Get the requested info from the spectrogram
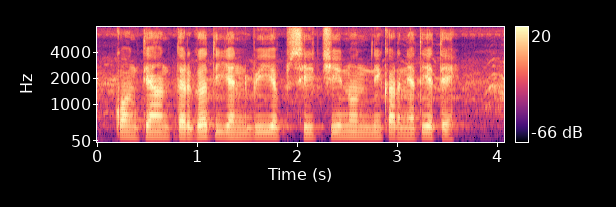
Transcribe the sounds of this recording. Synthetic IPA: kõnt̪jaənt̪əɾɡət̪jənbiepsit͡ɕinond̪nikəɾɳjat̪jet̪e

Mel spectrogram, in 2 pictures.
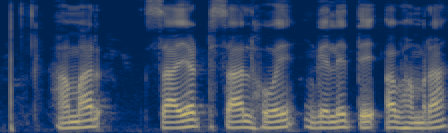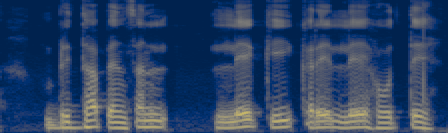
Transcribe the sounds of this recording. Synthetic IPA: həmaːɾ | saːjəʈsaːlɦoːeɡelet̪eəbɦəmɾa | bɾɪd̪ʱːapẽːnsən | leːkikəɾeleɦoːt̪eː

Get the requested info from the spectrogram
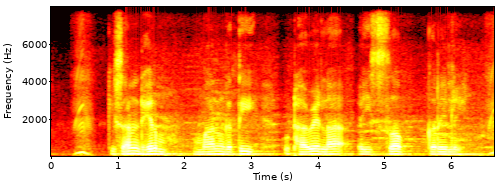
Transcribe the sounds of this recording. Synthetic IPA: kɪsa̰nɖʱeɾmmanɡət̪iuʈʰaʋelaəisəb̚kəɾele

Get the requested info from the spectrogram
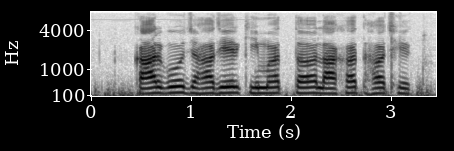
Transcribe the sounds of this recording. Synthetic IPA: kaɾɡod͡ʒəɦad͡ʒeɾkimət̪ːəlakʰət̪ɦət͡ʃʰek̚

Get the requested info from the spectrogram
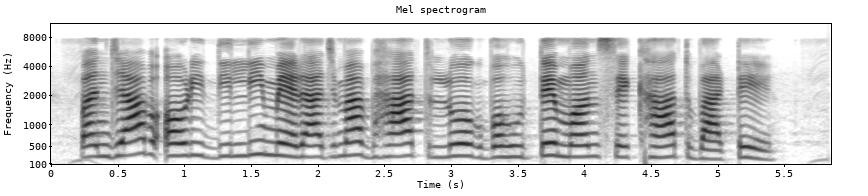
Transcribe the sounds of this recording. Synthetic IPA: pəɲd͡ʒabɔɾid̪ilːimeɾad͡ʒmabʱat̪loɡbəɦut̪emənsekʰat̪baʈe

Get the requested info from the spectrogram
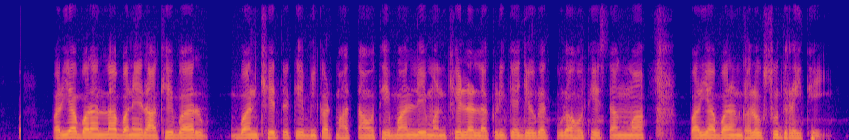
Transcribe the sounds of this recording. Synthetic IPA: pəɾjabəɾənlabəneɾaːkʰebəɾ | bənkʃʰeːt̪ɾəkebɪkəʈ̚məɦət̪ːãɦot̪ʰebənlemənkʰelaləkɽiked͡ʒəʋɾət̪̚puɾaɦot̪ʰesəŋɡmã | pəɾjabəɾənɡʱəloksʊd̪ʱɾəɦit̪ʰḛː

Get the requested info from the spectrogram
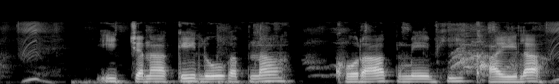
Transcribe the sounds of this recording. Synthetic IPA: iːt͡ʃənaːkeloːɡɐpnakʰoːɾaːkmẽbʱikʰaːeːlaː

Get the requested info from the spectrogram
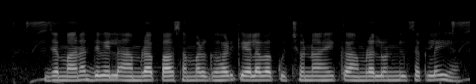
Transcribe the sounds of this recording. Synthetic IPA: d͡ʒɐmaːnəd̪eʋelaɦɐmɾapaːsɦɐməɾɡʱəɽkeɐlaːʋakʊt͡ʃʰonaɦikaɦɐmɾaloːnmɪlsəkləiɦɛ

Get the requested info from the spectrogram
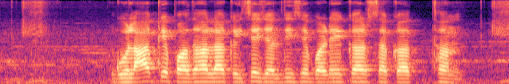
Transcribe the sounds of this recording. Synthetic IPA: ɡʊlaːb̚kepɔːd̪əlakəɪsed͡ʒəld̪isebəɽ̤ekəɾsəkət̪ʰːən

